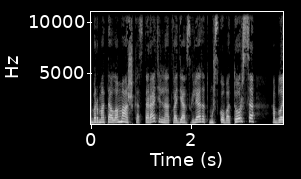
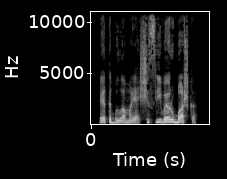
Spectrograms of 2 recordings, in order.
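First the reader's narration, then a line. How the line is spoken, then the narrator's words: Snorted. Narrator (Russian): хмыкнул незнакомец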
